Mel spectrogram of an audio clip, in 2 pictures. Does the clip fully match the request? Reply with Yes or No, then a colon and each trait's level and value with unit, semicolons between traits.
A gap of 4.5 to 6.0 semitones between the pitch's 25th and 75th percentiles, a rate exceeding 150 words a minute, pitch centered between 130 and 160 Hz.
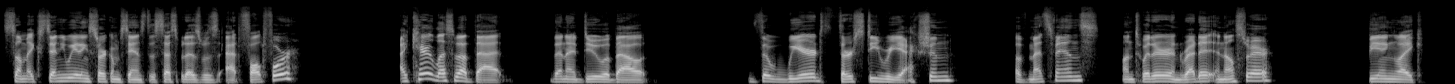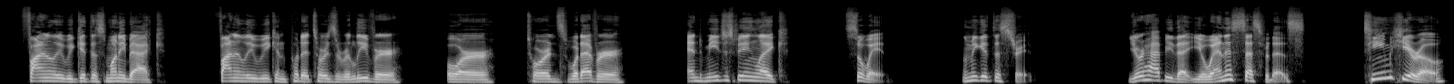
No: average, 5.2 semitones; average, 140 wpm; low, 135 Hz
